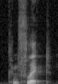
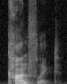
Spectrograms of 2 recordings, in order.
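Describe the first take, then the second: First: The stress is on the second syllable. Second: The stress is on the first syllable. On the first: "the stress falls over the second syllable" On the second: "the stress or the emphasis in pronunciation falls on the first syllable"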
